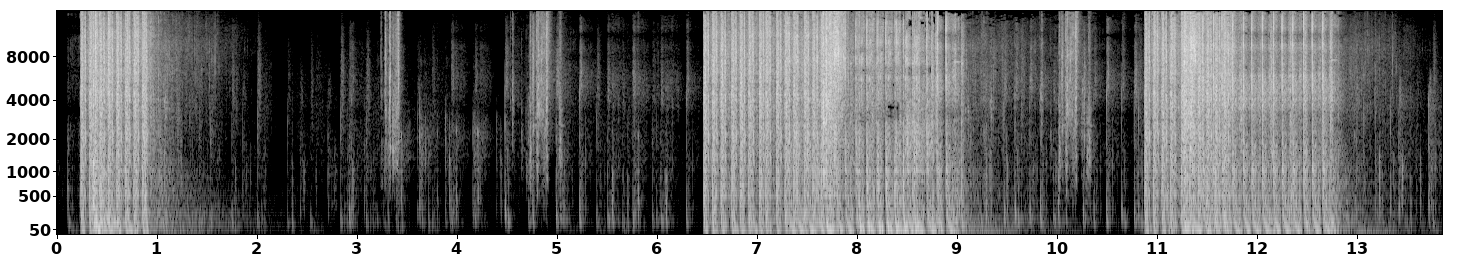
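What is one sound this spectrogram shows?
Rapid automatic gunfire rattles in loud bursts.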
